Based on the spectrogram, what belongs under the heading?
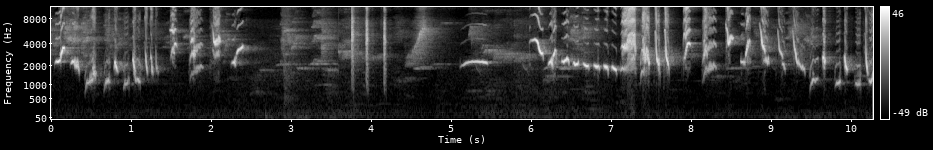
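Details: Extended shama singing: fast clusters of sharp downslurred notes, a soft warbling interlude, a long clear whistle, then dense rapid trills and whistled phrases with sudden pitch jumps.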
